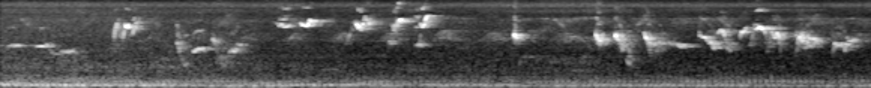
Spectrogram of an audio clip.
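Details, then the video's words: Morning singing practice by a juvenile white-rumped shama: dense, varied high chirps and quick warbled notes tumbling together, with a low droning background. "GACOR kicauan murai batu trotol pagi hari"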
